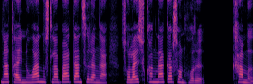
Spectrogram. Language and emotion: Bodo, neutral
